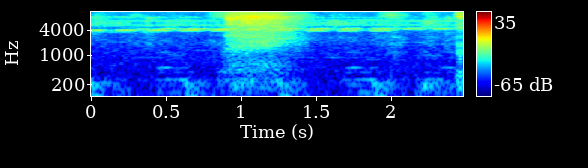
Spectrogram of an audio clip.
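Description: A steady high-pitched insect trill, like a cricket, with a low pulsing about three times a second beneath it. A short hiss of noise comes about a second in.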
